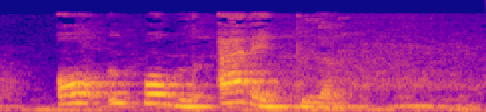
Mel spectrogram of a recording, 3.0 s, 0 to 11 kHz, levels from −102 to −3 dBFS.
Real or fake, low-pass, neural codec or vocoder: real; 7.2 kHz; none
